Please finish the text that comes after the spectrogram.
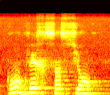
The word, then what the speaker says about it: conversation: Aqui nós temos o tion, o T, né, no final. O T tem som de C antes das sílabas IO, IA e E. Né? Então aqui está antes de IO, tem som de C. Então fica conversation.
